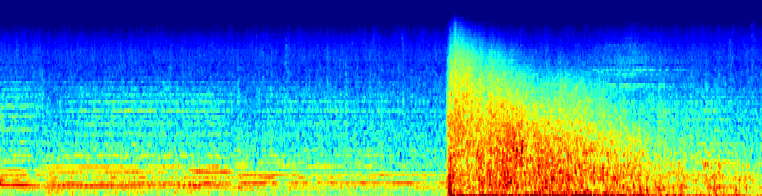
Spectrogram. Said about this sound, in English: An enormous crash of thunder resounded, and a flash of lightning split the sky.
